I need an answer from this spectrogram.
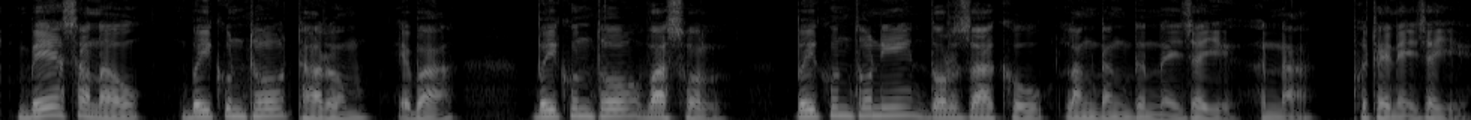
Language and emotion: Bodo, neutral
